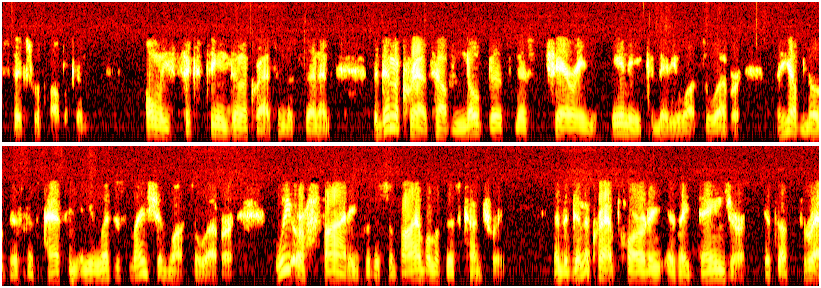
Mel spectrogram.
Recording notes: took the time tonight to call in for a no-holds barred, uncensored interview with me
